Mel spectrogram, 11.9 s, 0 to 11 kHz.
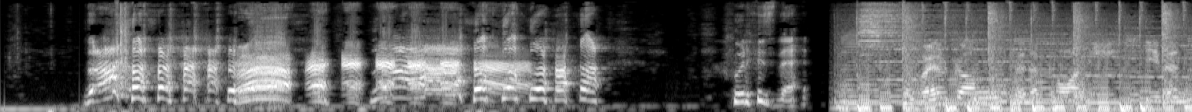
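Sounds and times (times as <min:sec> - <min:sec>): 
man groaning and screaming loudly in strained vocal bursts: 0:00.8 - 0:01.4, 0:02.2 - 0:05.7
speech: 0:00.8 - 0:06.1, 0:07.3 - 0:08.1, 0:09.2 - 0:11.8
laughter: 0:00.9 - 0:06.1.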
